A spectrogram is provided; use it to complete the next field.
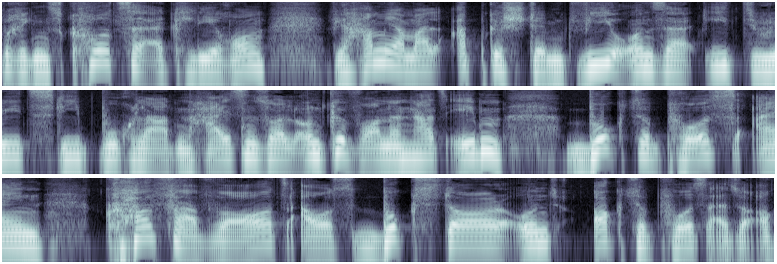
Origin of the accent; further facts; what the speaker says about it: West Germany, Germany; Also man konnte als Wessi sozusagen auf diese Aussichtsplattform gehen und über die Mauer rüberschauen.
